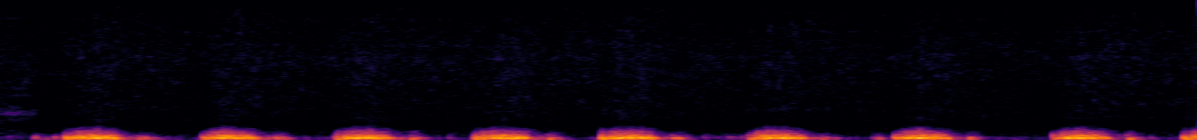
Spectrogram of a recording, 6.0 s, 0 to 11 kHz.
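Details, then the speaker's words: 65-year-old male physician with prior mitral valve prolapse, now moderately severe mitral regurgitation from a ruptured chorda tendinea, with atrial fibrillation, heard at the apex: irregular rhythm about 86 per minute with a harsh, blowing holosystolic murmur. "our next patient is a 65y old physician he has a holosystolic merma of mitro regurgitation"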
